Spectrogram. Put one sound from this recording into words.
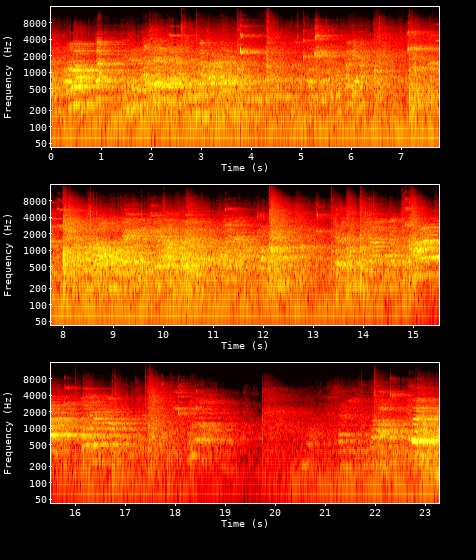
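Several people talk and call out in the echoing hall.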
